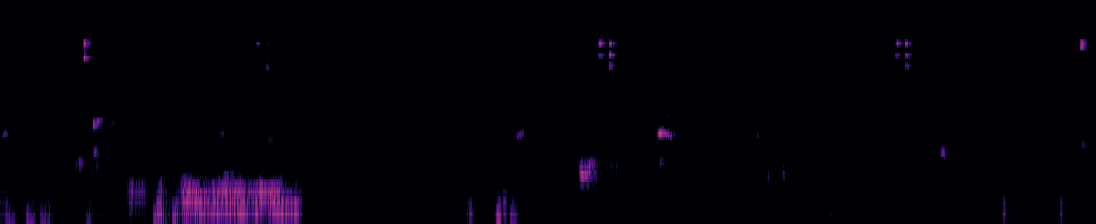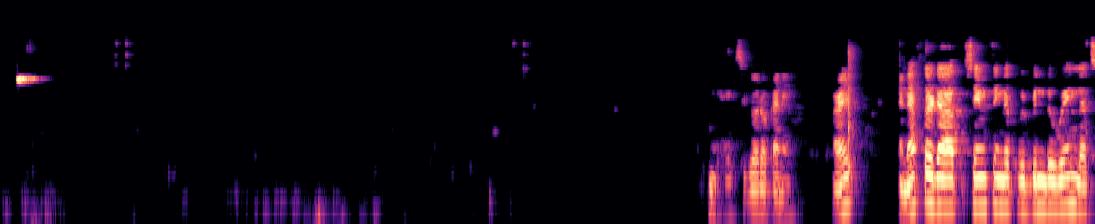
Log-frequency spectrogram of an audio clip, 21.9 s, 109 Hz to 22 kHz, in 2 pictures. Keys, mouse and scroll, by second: 1.5 z, 2.5 click, 6.0 click, 8.9 click, 11.2 ctrl+z, 12.1 click, 16.0 click, 21.8 click.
